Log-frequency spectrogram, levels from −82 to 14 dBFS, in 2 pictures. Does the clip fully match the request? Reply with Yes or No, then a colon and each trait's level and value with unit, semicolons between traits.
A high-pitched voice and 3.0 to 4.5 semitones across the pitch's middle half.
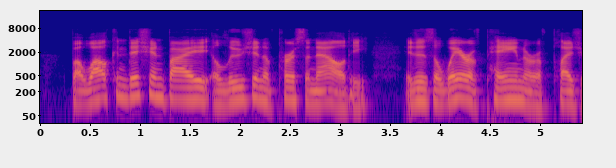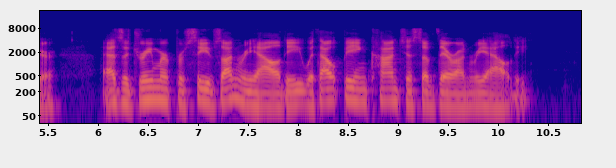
No: low, 115 Hz; average, 3.9 semitones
